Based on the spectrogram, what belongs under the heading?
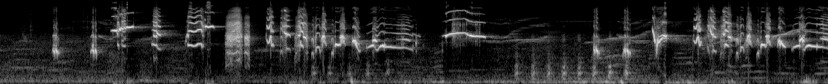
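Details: Konslet-style oriental magpie-robin song packed with small-bird material, meant to draw a response from other magpie-robins; loud rapid bursts of chirps, trills and whistled slurs, dense at first, a brief pause, then renewed fast chatter.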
